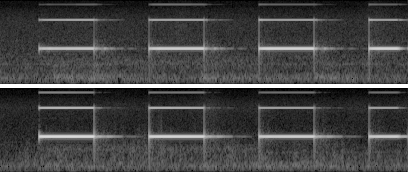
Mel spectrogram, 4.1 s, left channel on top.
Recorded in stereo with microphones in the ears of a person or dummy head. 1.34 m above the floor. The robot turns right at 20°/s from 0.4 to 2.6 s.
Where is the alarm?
35° right, 0.5 m; by 4.0 s 10° left, 0.5 m.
